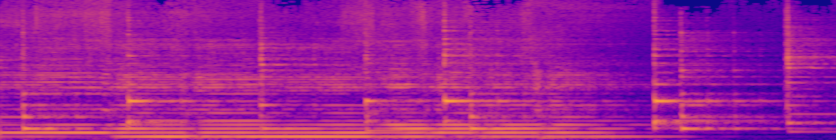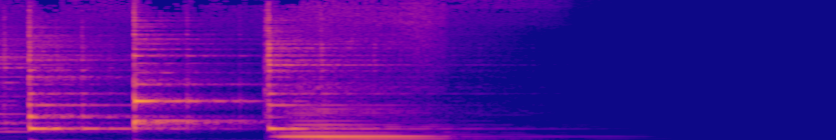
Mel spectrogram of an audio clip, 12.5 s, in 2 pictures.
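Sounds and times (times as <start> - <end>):
string music without drums: 0.0 - 10.2.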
